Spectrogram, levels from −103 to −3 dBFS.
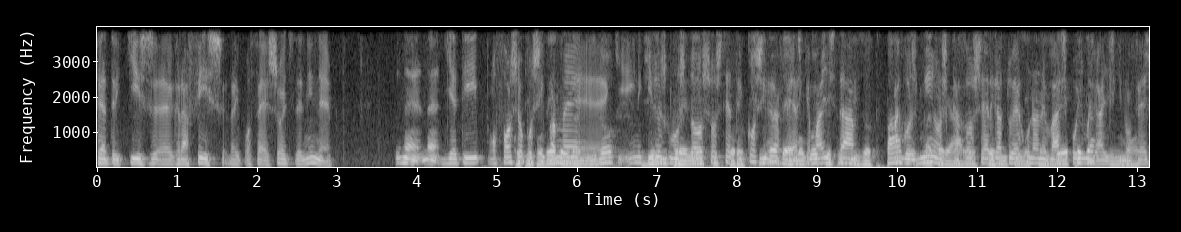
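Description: Nothing's actually wrong with this speech recording: it came over a call line, so it's narrowband with nothing above 4 kHz, which is simply what a G.711 mu-law phone-quality path at 64 kbps delivers.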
